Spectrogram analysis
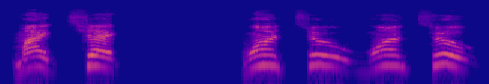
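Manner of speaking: lightly voiced rapper at the mic, drawn out; a hint of a stage MC warming up. Imitating the MC on stage.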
